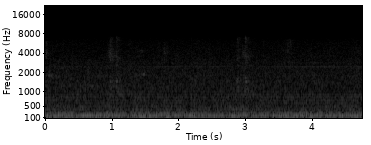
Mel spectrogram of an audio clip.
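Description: Two short, quiet mouse clicks in a computer settings window, about two seconds apart, set against a steady low background hum with no voices.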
